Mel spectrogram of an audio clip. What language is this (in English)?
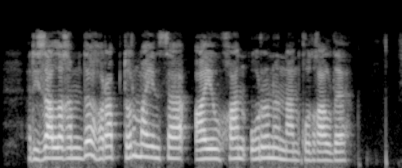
Bashkir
